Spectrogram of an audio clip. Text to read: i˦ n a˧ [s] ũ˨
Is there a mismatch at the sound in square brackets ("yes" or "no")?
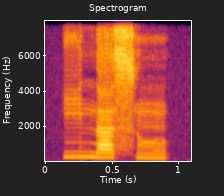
no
